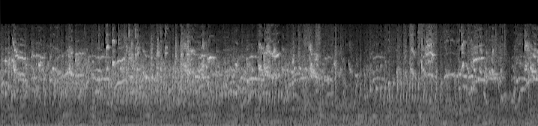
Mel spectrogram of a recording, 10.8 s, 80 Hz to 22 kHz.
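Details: Young Malinois (Waterslager) canaries, several birds, recorded 14 August 2009: a dense, continuous mass of overlapping chirps, trills and warbling phrases, bright and high, with no pauses throughout.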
